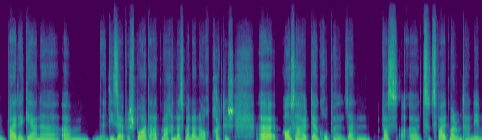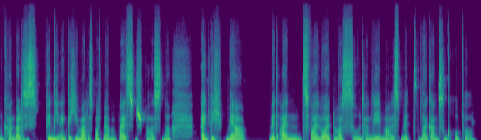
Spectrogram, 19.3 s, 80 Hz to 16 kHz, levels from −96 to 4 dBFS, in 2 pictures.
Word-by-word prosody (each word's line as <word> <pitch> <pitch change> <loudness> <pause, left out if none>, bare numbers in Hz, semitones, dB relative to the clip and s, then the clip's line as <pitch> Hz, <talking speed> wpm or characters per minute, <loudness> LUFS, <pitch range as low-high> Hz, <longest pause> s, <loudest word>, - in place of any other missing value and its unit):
beide 160 0 +4
gerne, 150 -2 +1
ähm, 150 +2 0
dieselbe 180 - -2
Sportart 180 -1 +2
machen, 170 +1 +1
dass 165 -5 +1
man 160 -2 +2
dann 155 0 +2
auch 140 -1 -3
praktisch, 160 -2 +2 0.5
äh, 155 -3 +7
außerhalb 170 -6 +4
der 150 - +2
Gruppe 155 +2 -3
dann 145 +3 -1 0.2
was, 155 -4 +1 0.2
äh, 80 -1 -1
zu - - 0
zweit - - +2
mal 170 -3 +4
unternehmen 145 -1 -2
kann. 150 0 -3
Weil 145 0 +3
das 145 +1 -3
ist 155 - -1 0.2
finde 180 0 +3
ich, 175 - -3
eigentlich 160 -2 -3
immer 165 0 +3
das 155 -3 -8
macht 165 -2 -2
mir 170 - -1
am 135 -3 -4
meisten 145 +1 0
Spaß, 135 0 +2
ne? 70 +1 -3 0.6
Eigentlich 155 -3 +2
mehr 150 - +1 0.5
mit 165 -3 0
1, 155 0 +1
2 150 -1 0
Leuten 145 +4 0
was 150 -4 -2
zu - - -5
unternehmen 150 -1 -1
als - - -4
mit 140 -3 -3 0.2
'ner 140 -3 -1
ganzen 135 0 -1
Gruppe. 140 0 -8
155 Hz, 160 wpm, -23 LUFS, 145-165 Hz, 0.6 s, äh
